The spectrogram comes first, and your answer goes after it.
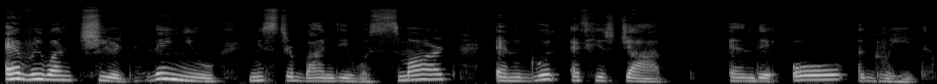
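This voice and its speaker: A woman with a fairly low, relaxed voice reads a picture book aloud. She takes her time and is deliberate, like a teacher who pauses to explain things to children. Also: no echo, clean studio sound. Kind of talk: storybook read-aloud with brief explanations.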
